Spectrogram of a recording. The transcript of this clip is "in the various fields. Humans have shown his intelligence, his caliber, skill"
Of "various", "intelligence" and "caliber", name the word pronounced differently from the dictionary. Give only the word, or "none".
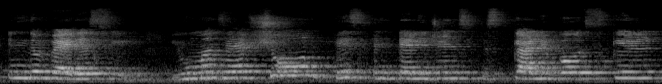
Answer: none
